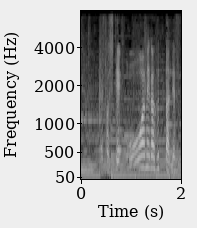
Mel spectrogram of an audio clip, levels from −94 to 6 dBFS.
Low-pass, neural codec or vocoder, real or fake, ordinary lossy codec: 7.2 kHz; none; real; none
